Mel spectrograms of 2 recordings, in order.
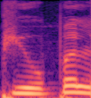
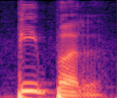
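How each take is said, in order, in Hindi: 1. पहला स्वर 'pyoo' जैसा लगता है। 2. पहला स्वर 'pee' जैसा लगता है। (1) "इसको हम प्यूपल नहीं पढ़ेंगे" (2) "करेक्ट जो उच्चारण होगा"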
